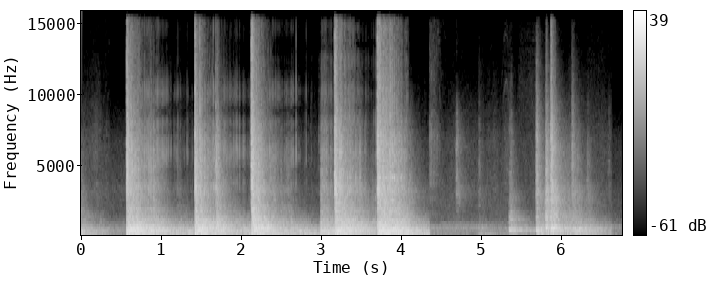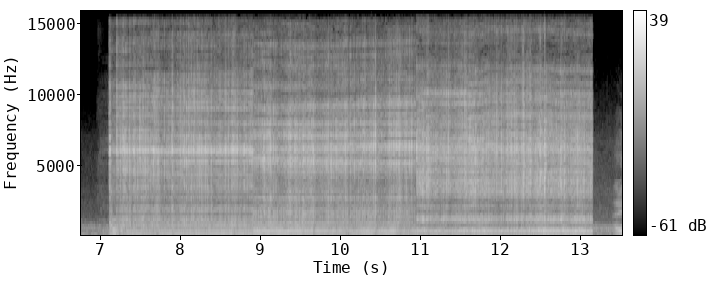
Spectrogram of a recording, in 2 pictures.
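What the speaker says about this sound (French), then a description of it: "je vais prendre mon tas et mon marteau et je vais venir bien les raplanir" Hammer struck against a dolly to flatten aluminium jet boat sheets before welding: a run of loud, sharp metallic blows at an uneven rhythm, then a few lighter taps, followed by a steady whirring power tool.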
